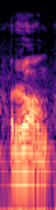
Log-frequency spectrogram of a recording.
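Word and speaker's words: wrong: मीस होता है गलत अब देखिए यहां पर डब्लू होता है साइलेंट एंड इसे पढ़ते हैं रंग ओके डब्लू के बाद जब भी आर आएगा तो हमेशा डब्लू साइलेंट ही होता है यू आर रंग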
